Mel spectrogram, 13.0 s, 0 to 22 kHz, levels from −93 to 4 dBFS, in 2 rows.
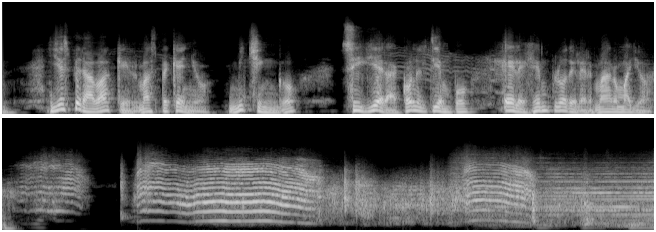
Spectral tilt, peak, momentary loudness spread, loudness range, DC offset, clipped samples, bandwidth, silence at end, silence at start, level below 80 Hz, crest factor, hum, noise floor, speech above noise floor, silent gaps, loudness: -6.5 dB/octave; -2 dBFS; 13 LU; 3 LU; under 0.1%; under 0.1%; 9.6 kHz; 0 s; 0 s; -40 dBFS; 18 dB; none; -42 dBFS; 23 dB; none; -20 LUFS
